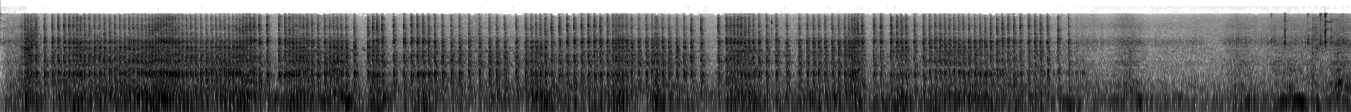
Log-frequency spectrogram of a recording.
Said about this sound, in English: That was the sound of me releasing my seatbelt slowly in the car.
